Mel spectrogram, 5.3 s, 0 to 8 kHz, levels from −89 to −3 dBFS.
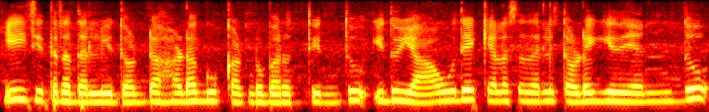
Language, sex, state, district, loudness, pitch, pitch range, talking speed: Kannada, female, Karnataka, Dakshina Kannada, -17 LUFS, 195 Hz, 185-205 Hz, 135 wpm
